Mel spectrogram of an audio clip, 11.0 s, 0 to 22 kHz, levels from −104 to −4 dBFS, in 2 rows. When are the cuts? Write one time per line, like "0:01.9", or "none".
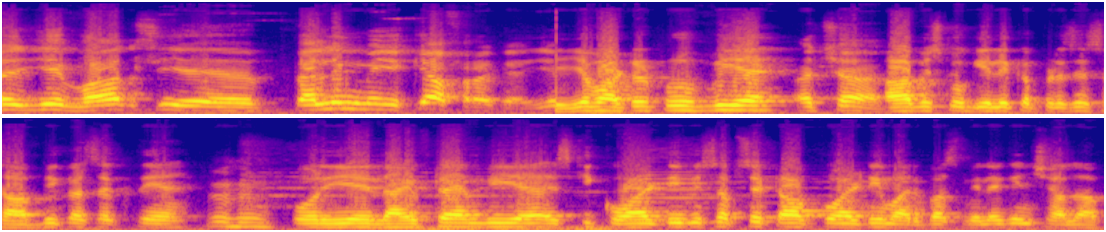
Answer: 0:02.8

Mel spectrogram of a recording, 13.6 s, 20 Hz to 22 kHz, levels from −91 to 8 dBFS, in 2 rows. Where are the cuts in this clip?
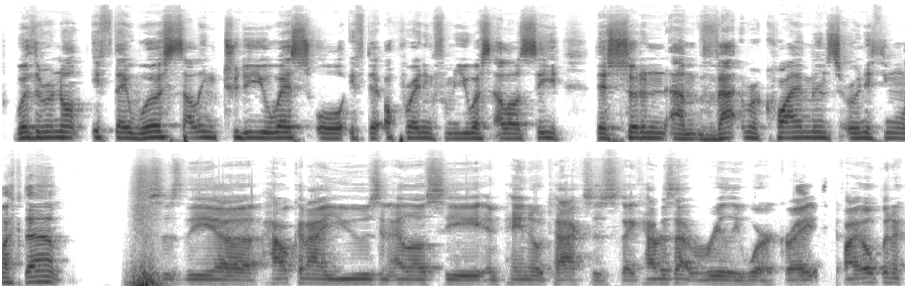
0:07.6
0:12.8

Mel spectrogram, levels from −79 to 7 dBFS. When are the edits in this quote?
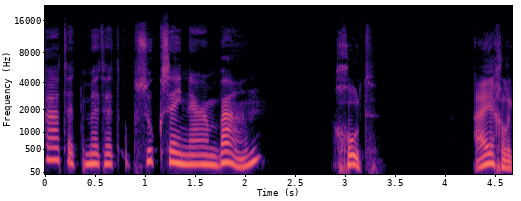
none

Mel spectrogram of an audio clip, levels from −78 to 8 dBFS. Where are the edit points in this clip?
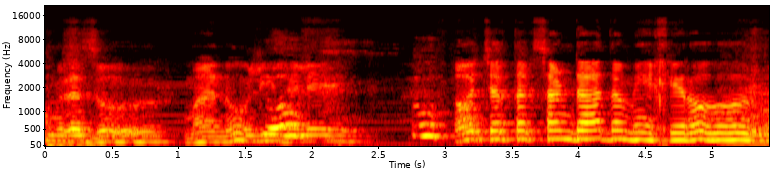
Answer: none

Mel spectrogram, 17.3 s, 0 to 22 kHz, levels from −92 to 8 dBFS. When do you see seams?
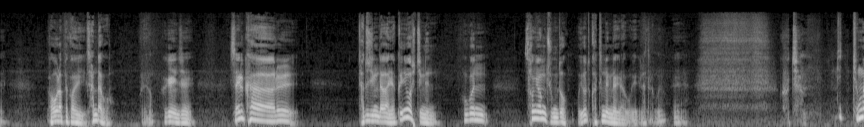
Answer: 0:05.1

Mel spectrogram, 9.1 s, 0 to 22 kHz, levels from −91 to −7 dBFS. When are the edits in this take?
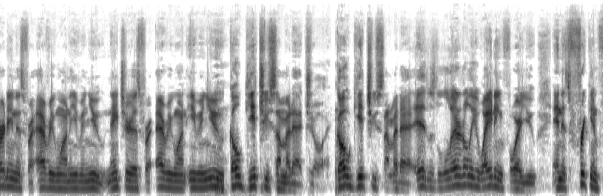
0:03.4
0:05.0

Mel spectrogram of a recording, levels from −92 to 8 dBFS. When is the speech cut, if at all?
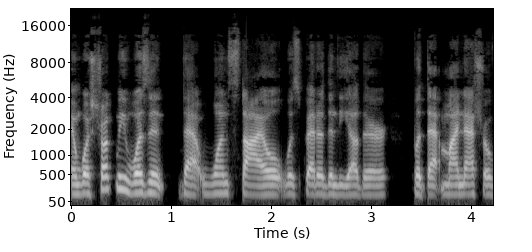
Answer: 0:00.9

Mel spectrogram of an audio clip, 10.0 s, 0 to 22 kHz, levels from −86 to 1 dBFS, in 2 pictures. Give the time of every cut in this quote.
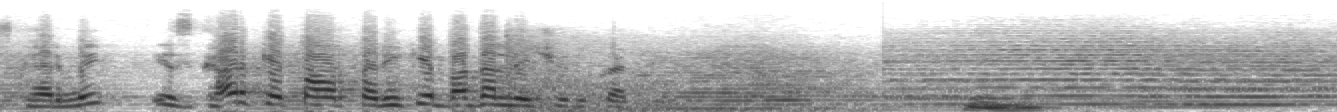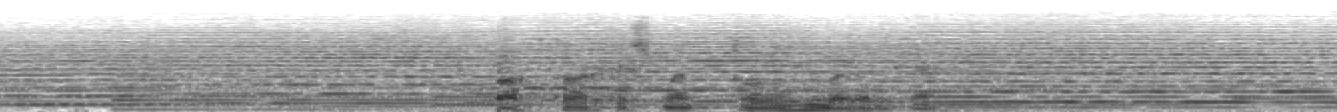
0:03.4

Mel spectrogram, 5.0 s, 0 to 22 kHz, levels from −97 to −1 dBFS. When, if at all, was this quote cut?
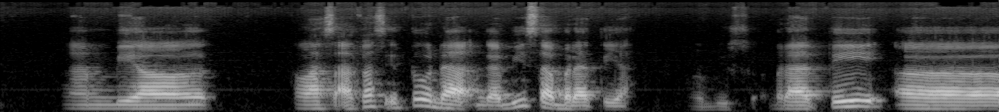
none

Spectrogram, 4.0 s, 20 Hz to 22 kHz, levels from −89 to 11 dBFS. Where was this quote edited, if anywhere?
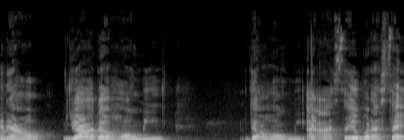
0:03.1

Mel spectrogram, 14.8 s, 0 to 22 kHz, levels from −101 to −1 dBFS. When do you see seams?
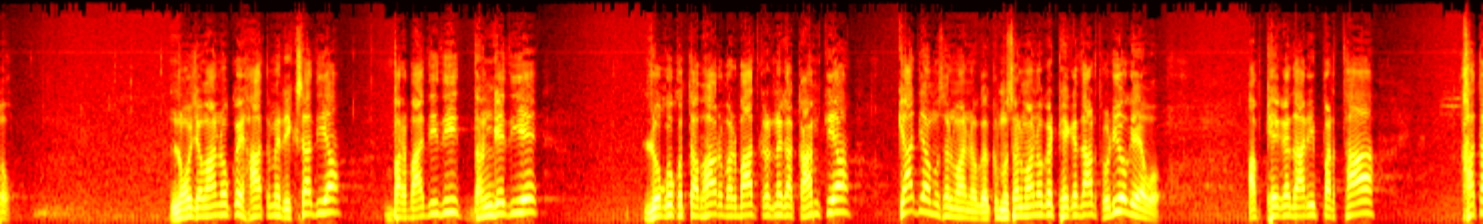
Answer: none

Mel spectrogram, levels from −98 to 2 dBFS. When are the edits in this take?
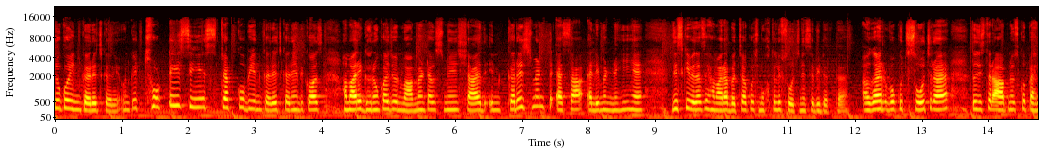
none

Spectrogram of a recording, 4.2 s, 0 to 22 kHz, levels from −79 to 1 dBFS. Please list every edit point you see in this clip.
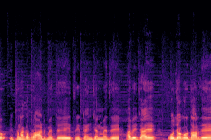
0:02.4

